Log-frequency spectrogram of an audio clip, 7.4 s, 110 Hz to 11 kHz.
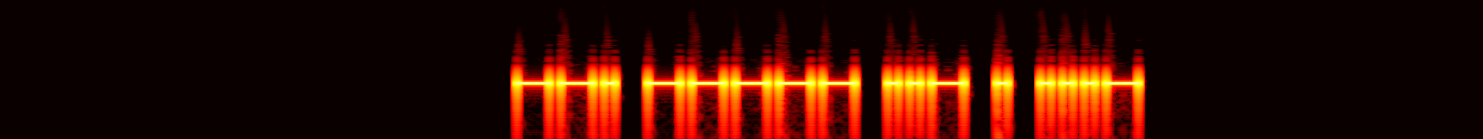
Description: Morse code, heard as a keyed tone, about 22 wpm, 700 Hz. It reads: G0UEV
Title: DXCC-100 Call Signs - 5 Characters - Repeated 3x - 22wpm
